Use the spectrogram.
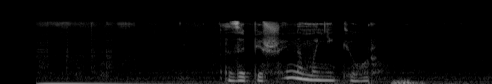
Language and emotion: Russian, neutral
